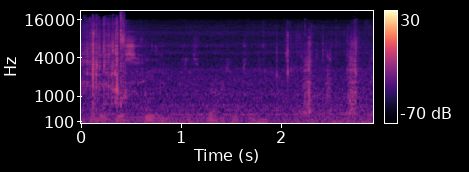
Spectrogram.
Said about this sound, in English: A fried chicken sandwich topped with a Kit Kat bar, and on the side, Skittles. He licks his lips, anticipating the sandwich's sweet and salty double crunch bite.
